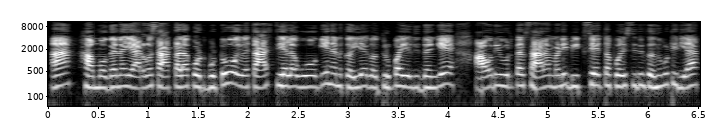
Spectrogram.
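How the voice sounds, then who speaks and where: A man's voice: sits high, little pitch movement, quick pace, no echo. A man voicing a furious village landlord. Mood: angry, threatening. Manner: shouting insults and threats. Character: angry middle-aged village landlord husband, bullying and foul-mouthed. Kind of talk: comedy cartoon voice acting.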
